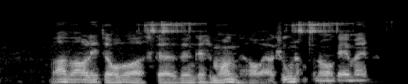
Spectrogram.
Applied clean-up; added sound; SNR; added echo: classical method spectral subtraction.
